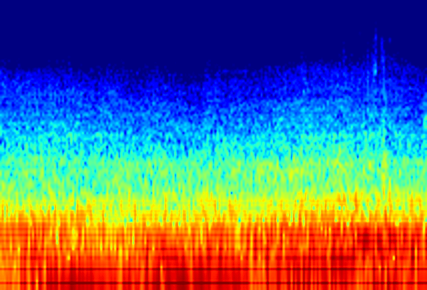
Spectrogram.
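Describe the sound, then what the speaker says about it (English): A big lorry rumbles past on a road near West Drayton, a steady loud low drone from close by that holds evenly throughout with no talking. "That's a big ass lorry."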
